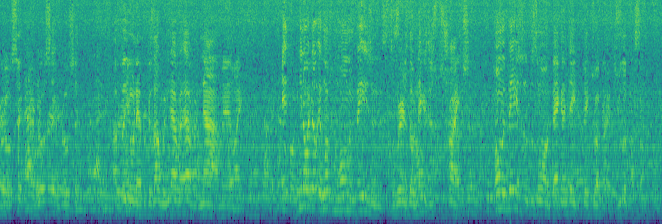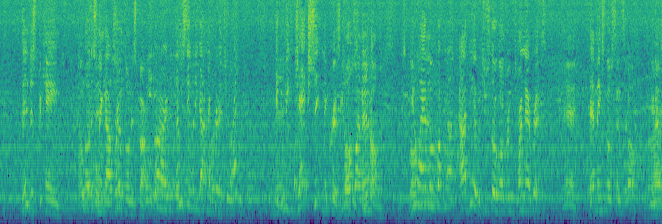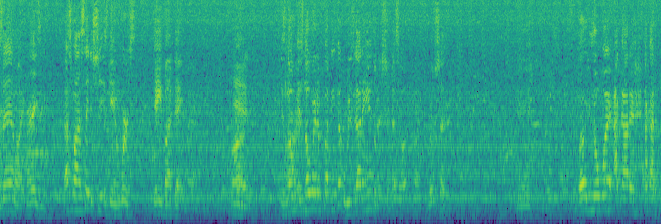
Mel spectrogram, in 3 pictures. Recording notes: On Location At The Wissahickon Bar And Bistro 5109 Rochelle Ave. Philadelphia, PA 19128.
